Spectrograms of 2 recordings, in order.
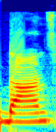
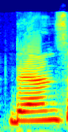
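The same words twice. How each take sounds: First: डांस with a long "aa", as "daans"; common pronunciation. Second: डांस with a short "e" vowel, as "dens"; correct pronunciation. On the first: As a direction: say डांस with an open "ah" vowel. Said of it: "बहुत सारे लोग डांस pronounce करते हैं". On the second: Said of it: "इसकी correct pronunciation है". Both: Shown as a demonstration.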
